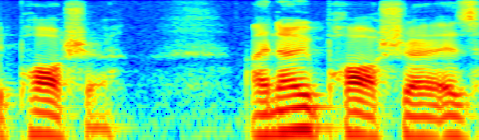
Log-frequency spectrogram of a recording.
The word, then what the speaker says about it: Porsche: up here in short Porsche is basically how most people in the UK say it very few people here say Porsha I know Porsche is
